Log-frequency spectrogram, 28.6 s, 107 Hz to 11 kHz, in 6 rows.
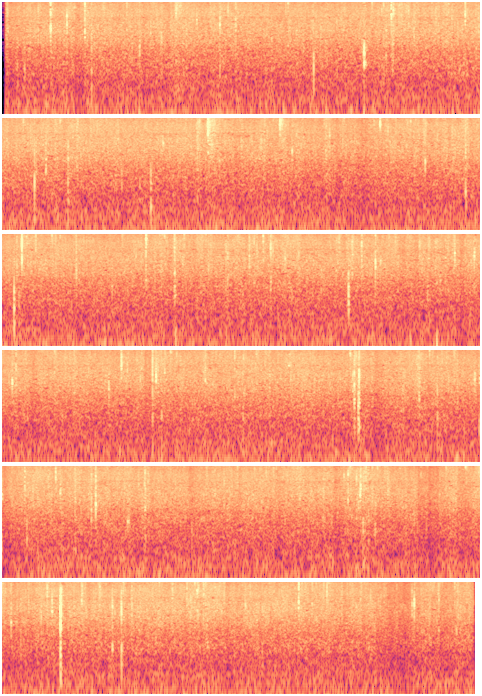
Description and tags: Rain in woods,on fallen leaves. Recorded with H4 Zoom, Nov 2015 at Discovery Park, Seattle Wa,USA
